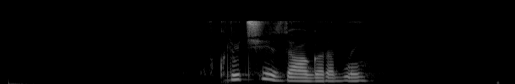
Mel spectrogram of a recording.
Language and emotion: Russian, neutral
